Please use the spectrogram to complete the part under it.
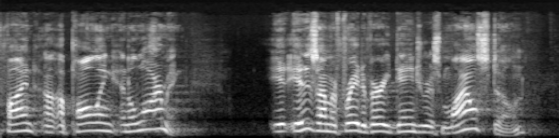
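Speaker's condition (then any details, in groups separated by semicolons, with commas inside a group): No condition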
